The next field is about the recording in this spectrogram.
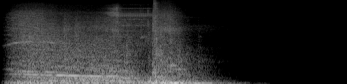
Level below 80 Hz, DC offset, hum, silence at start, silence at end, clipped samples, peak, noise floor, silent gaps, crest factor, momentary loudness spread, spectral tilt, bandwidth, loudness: -30 dBFS; under 0.1%; none; 0.05 s; 1.15 s; under 0.1%; -10 dBFS; under -90 dBFS; none; 16 dB; 8 LU; -5 dB/octave; over 20 kHz; -25 LUFS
